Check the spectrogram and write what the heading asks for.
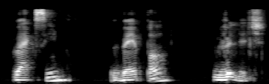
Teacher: V. It is a voiced labiodental fricative.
